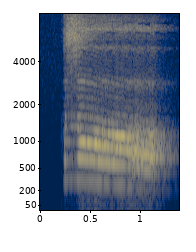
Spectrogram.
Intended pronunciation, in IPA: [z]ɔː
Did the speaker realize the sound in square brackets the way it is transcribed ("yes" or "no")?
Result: yes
